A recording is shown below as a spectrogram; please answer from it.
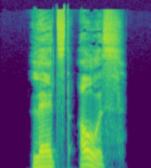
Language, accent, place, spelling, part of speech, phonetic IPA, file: German, Germany, Berlin, lädst aus, verb, [ˌlɛːt͡st ˈaʊ̯s], De-lädst aus.ogg
- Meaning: second-person singular present of ausladen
